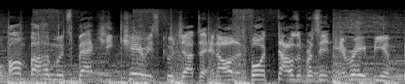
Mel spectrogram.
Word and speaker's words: Kujata: So remember, they are pronounced Kujata, Kujata. and Bahamut. Bahamut.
